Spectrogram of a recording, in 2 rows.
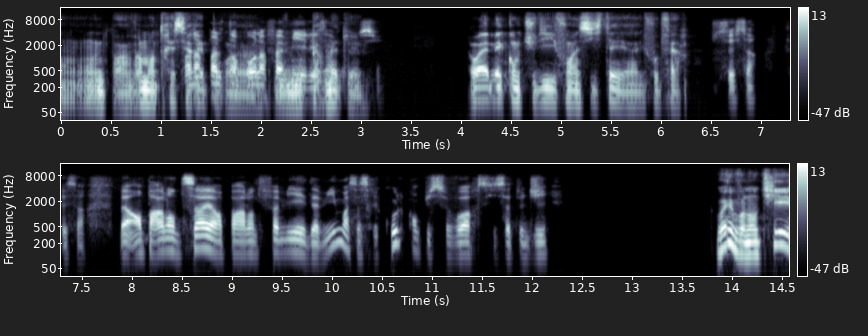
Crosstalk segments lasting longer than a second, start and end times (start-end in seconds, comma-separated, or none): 1.2-3.0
